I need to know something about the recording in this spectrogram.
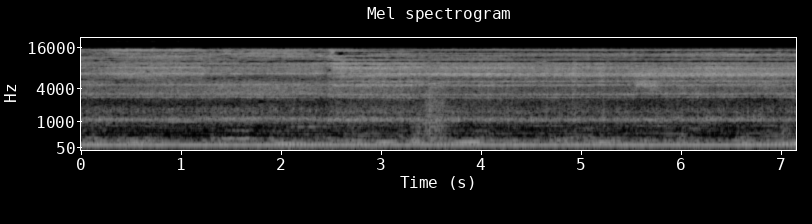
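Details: Continuous shrill whine of a dental handpiece over a low steady hum while top (upper) mini dental implants are placed in a female long-time denture wearer; the patient reportedly feels no discomfort and there is little bleeding.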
